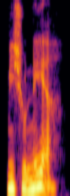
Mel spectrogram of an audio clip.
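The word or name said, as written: MISSIONÆR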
